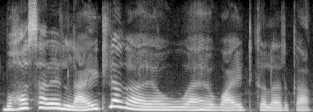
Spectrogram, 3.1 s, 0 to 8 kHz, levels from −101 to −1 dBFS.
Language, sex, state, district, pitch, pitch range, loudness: Hindi, female, Jharkhand, Garhwa, 200 Hz, 185-265 Hz, -12 LUFS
